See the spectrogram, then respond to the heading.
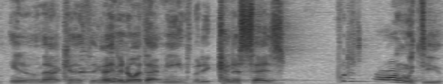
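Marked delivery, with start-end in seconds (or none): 2.8-3.7 high, exasperated mama scolding; Italian mama scolding. Retold or imitated. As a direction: scold like an old Italian mother. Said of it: "giving the old Italian mama thing".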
